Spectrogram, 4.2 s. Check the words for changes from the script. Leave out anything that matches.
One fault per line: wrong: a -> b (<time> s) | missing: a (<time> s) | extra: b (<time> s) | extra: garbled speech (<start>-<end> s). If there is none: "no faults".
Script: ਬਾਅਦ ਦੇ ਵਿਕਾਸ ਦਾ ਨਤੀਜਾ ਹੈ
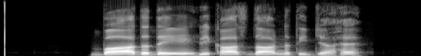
no faults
